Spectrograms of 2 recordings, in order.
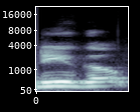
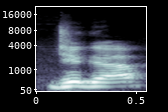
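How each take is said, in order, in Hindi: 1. Do और you दो अलग शब्दों की तरह बोले जाते हैं। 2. Do और you मिलकर एक छोटी आवाज़ बन जाते हैं।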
